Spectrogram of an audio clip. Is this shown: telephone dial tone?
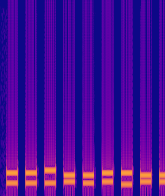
yes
